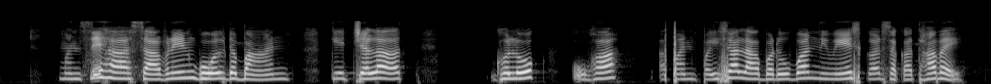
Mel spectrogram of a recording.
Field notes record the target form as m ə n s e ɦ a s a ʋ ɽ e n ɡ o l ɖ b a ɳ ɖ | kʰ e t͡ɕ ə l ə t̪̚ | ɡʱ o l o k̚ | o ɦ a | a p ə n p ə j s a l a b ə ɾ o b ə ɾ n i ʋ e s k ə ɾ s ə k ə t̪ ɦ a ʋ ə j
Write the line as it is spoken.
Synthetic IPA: m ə n s e ɦ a s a ʋ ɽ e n ɡ o l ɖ b a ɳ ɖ | k e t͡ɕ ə l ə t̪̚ | ɡʱ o l o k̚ | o ɦ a | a p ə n p ə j s a l a b ə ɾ o b ə ɾ n i ʋ e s k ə ɾ s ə k ə t̪ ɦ a ʋ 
